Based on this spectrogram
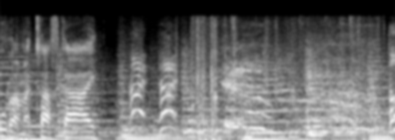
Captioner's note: men grunting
